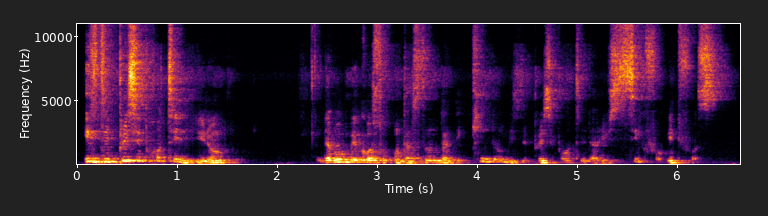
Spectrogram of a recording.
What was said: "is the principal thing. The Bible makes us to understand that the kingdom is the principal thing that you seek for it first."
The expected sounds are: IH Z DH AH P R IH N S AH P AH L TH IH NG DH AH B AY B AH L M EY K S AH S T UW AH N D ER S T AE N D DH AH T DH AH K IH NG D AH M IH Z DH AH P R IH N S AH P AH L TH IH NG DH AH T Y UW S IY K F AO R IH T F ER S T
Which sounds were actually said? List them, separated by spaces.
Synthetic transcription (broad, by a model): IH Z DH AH P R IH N S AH P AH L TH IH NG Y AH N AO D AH W M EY K AH S T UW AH N D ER S T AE N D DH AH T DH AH K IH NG D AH M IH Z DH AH P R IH N S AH P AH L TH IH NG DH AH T Y UW S IY K F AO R IH T F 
